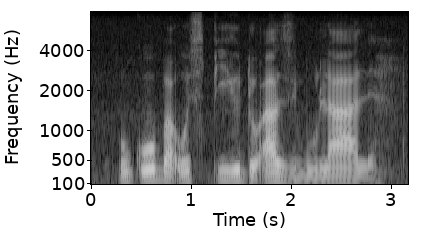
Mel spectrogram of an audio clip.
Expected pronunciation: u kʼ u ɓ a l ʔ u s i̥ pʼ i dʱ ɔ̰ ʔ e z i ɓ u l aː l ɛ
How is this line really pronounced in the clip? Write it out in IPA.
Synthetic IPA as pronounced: u kʼ u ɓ a ʔ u s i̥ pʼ i dʱ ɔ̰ ʔ a z i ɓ u l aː l ɛ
